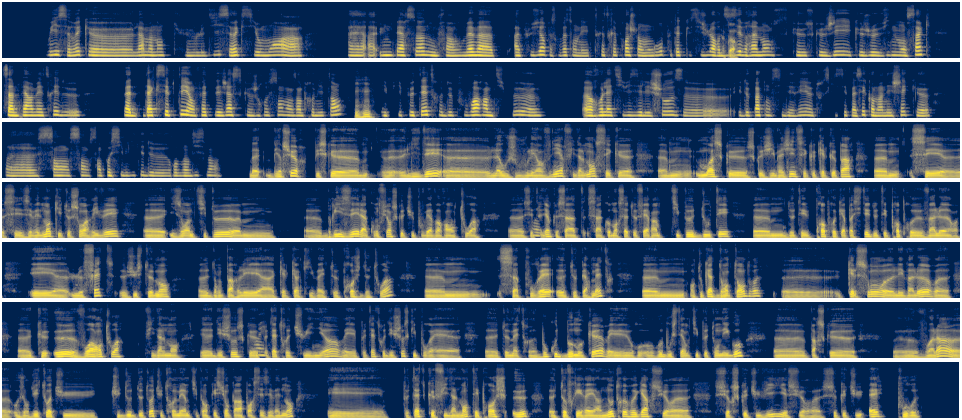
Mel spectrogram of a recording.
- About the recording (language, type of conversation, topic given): French, advice, Comment puis-je retrouver l’espoir et la confiance en l’avenir ?
- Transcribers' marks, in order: tapping; stressed: "le fait"; stressed: "es"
